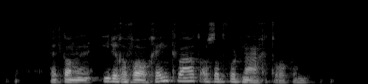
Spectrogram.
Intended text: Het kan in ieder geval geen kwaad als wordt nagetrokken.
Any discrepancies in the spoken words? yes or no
yes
